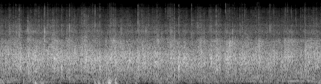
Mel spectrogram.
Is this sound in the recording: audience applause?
yes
